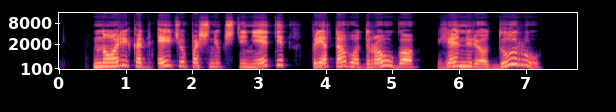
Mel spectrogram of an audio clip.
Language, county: Lithuanian, Kaunas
